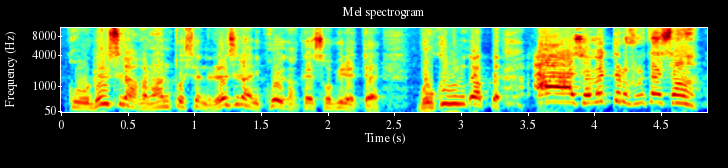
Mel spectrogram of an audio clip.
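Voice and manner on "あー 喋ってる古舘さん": high, slow, pleading innkeeper's voice; landlady begging the announcer to stop the brawl, high and pleading; crying innkeeper. Retold or imitated. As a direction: mimic a tearful landlady begging for help. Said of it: "泣きながら".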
